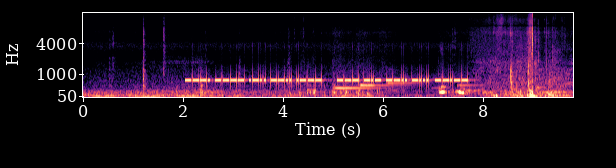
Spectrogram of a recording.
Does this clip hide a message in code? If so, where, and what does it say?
Yes: Morse code (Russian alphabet) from 2.0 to 7.8 s, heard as a keyed tone, hand-sent with a paddle, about 34 wpm, 750 Hz, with room echo and the noise inside a lift. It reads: ЧШЛЗЙ ОКЗБЪ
